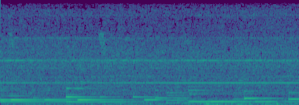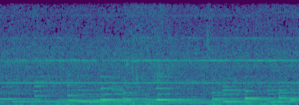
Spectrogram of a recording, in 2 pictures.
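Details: Gentle mallet-percussion melody like a glockenspiel rings over a soft rustling background, and no animal calls stand out.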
